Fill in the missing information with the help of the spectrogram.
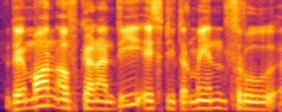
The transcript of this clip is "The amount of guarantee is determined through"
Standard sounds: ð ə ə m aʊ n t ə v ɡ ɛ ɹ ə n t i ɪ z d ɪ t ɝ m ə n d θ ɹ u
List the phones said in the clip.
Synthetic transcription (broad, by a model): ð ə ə m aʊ n ə f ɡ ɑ ɹ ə n t i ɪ s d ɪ t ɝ m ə n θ ɹ u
